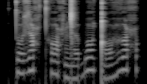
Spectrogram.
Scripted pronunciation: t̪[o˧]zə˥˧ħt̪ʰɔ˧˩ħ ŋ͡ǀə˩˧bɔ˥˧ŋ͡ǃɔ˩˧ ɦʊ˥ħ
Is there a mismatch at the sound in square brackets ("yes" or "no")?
no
